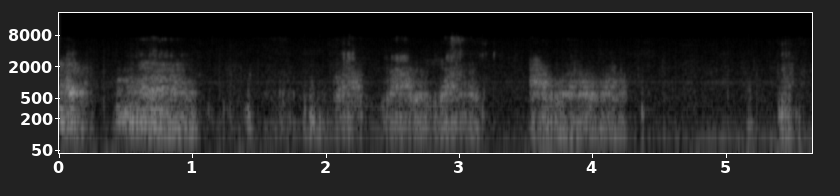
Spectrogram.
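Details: Puppies playing: a series of low, rough growls in bursts of about half a second to a second, broken by short pauses.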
